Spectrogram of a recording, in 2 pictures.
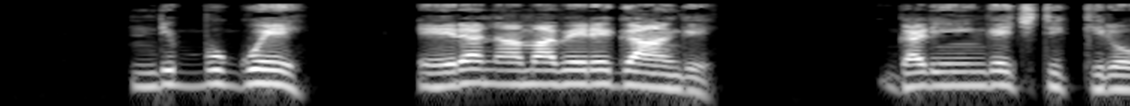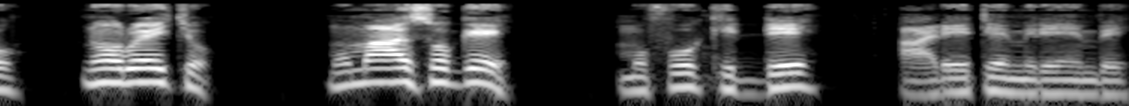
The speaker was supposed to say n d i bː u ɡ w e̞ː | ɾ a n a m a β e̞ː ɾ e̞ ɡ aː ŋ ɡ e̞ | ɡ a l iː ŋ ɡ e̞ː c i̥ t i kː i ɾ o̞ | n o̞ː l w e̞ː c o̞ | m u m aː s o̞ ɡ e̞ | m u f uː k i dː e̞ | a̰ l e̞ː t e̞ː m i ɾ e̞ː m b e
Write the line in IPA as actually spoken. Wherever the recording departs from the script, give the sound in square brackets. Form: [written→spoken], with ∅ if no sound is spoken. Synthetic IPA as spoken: n d i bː u ɡ w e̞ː | ɾ a n a m a β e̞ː ɾ e̞ ɡ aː ŋ ɡ e̞ | ɡ a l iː ŋ ɡ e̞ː c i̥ t i kː i ɾ o̞ | n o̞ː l w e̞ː c o̞ | m u m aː s o̞ ɡ e̞ | m u f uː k i dː e̞ | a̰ l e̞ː t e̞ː m i ɾ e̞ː m b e

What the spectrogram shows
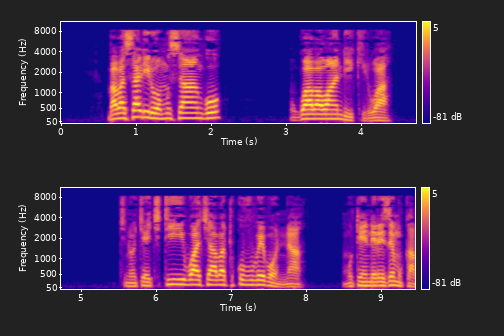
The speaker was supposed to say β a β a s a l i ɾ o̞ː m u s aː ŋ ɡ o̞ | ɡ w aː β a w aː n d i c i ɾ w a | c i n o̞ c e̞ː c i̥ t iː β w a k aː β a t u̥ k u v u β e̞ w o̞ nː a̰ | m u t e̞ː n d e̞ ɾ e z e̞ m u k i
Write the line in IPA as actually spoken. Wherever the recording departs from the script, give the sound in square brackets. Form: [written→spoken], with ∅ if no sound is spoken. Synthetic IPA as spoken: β a β a s a l i ɾ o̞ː m u s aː ŋ ɡ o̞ | ɡ w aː β a w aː n d i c i ɾ w a | c i n o̞ c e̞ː c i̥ t iː β w a [k→c] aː β a t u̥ k u v u β e̞ [w→β] o̞ nː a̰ | m u t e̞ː n d e̞ ɾ e z e̞ m u k [i→a]

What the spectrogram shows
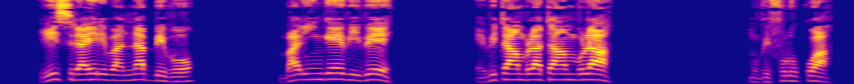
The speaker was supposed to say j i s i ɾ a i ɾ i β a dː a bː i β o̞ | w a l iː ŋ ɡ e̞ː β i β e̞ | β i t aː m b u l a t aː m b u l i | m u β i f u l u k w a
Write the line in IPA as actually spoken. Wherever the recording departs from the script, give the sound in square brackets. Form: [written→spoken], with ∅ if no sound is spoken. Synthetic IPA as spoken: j i s i ɾ a i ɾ i β a [dː→nː] a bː i β o̞ | [w→β] a l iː ŋ ɡ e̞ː β i β e̞ | β i t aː m b u l a t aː m b u l [i→a] | m u β i f u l u k w a

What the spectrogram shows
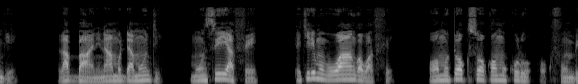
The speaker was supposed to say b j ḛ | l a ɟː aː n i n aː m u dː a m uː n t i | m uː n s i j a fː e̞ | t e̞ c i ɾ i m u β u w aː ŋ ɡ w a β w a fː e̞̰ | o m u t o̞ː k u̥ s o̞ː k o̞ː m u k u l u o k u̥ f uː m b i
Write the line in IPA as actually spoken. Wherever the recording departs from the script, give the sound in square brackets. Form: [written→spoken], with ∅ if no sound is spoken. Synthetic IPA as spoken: b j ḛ | l a [ɟː→bː] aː n i n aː m u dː a m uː n t i | m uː n s i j a fː e̞ | t e̞ c i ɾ i m u β u w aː ŋ ɡ w a β w a fː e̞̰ | o m u t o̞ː k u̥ s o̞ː k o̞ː m u k u l u o k u̥ f uː m b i

